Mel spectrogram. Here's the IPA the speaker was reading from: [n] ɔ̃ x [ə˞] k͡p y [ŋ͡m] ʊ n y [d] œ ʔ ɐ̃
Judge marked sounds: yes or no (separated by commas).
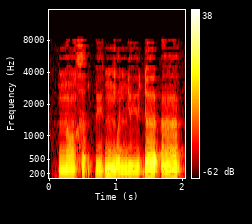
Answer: yes, no, yes, no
